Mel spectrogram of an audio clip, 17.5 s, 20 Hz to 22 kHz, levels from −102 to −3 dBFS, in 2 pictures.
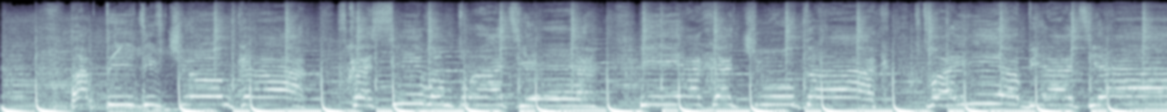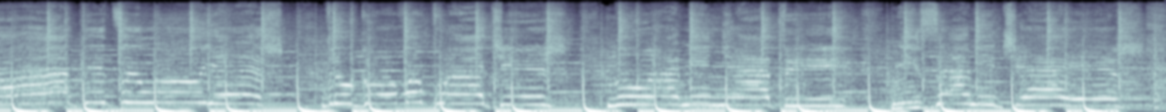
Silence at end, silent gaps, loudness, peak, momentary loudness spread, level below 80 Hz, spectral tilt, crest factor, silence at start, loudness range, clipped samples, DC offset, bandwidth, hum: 0 s; none; -9 LUFS; 0 dBFS; 2 LU; -12 dBFS; -5 dB/octave; 8 dB; 0 s; 0 LU; under 0.1%; 0.2%; over 20 kHz; none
